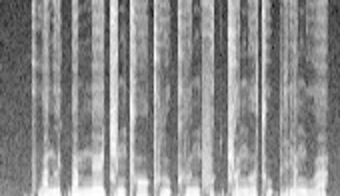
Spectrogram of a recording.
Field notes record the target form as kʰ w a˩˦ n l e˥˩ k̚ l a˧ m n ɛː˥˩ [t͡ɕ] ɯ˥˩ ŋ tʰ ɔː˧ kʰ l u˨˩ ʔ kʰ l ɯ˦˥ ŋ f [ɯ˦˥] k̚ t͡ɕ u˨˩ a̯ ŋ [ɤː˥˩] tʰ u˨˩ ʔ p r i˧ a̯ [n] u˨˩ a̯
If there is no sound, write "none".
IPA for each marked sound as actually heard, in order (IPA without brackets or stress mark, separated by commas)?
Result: t͡ɕ, ɯ˦˥, ɤː˥˩, ŋ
